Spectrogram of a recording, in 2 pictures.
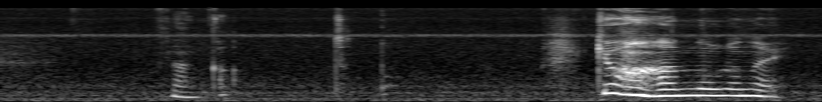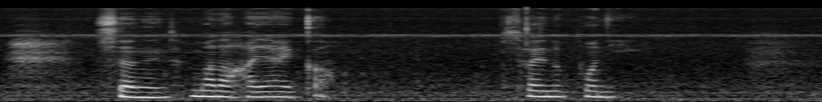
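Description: A young woman talks casually and close by, in short bursts.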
